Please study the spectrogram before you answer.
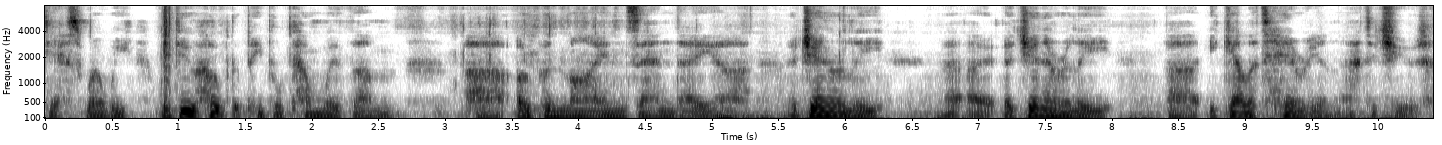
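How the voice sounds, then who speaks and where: A very low, creaky male cat bureaucrat played by a man mumbles through an ASMR roleplay interview. He is hesitant and politely officious, stammering and stalling like a slightly flustered official. Clear noise sits behind the voice. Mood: awkward, polite.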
